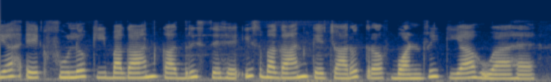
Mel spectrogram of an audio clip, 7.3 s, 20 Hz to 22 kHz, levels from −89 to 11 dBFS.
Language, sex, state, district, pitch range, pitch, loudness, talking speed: Hindi, female, Jharkhand, Palamu, 220-275 Hz, 240 Hz, -13 LUFS, 140 wpm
